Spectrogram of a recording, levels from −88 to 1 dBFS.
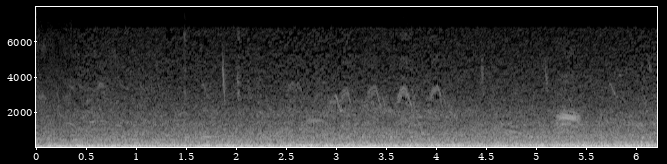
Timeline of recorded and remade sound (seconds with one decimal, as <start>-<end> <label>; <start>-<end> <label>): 0.0-0.7 remade; 0.7-6.2 recorded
